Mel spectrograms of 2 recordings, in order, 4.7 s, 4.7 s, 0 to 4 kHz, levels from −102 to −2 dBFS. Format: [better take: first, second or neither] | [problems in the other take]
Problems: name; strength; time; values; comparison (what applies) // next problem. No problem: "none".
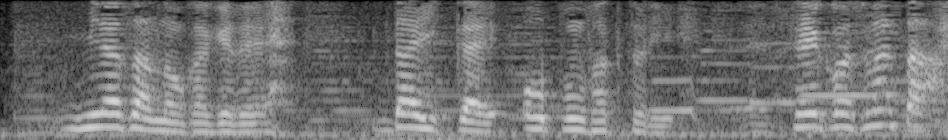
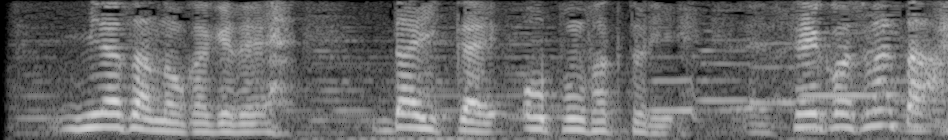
second | background sound (Idling / Engine starting / Motorcycle / Accelerating, revving, vroom); 18 dB below the speech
